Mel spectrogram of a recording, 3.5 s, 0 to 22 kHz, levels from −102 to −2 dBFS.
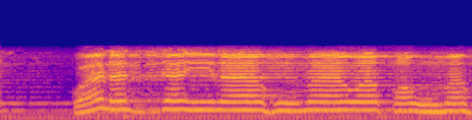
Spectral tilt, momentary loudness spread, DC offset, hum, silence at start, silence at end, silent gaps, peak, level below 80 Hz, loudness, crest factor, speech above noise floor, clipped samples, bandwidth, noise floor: -4.5 dB/octave; 7 LU; under 0.1%; none; 0 s; 0 s; none; -4 dBFS; -50 dBFS; -16 LUFS; 16 dB; 24 dB; under 0.1%; 5.4 kHz; -43 dBFS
